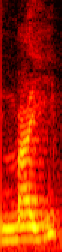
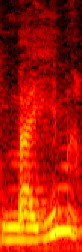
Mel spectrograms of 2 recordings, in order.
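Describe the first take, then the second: First: The word ends on the vowel, without m. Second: The word ends with an audible m sound. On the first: The final consonant was silent in the ancient language. The speaker calls it right. "mais c'est maï parce que la consonne finale en paléo-hébreu est souvent sourde" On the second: This is the common way of saying it. The speaker calls it wrong. "On dit maïm"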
